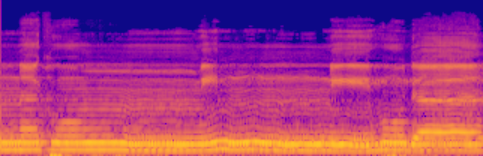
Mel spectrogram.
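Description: A young man's voice reciting the Quran in a melodic, drawn-out tajweed style, holding long sustained notes, with a short break just after the start and a wavering ornament on the held note about halfway through.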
